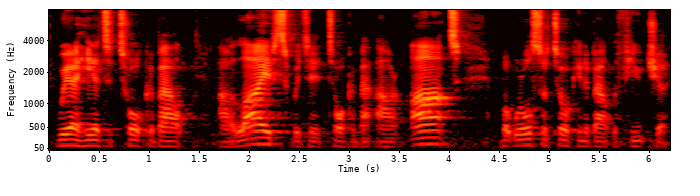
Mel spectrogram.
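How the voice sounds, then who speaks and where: A man in his fifties, from England, telling stories about his upbringing in an unhurried way and repeating words for emphasis, recorded in a theatre. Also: on the low side, fairly bright tone, a little hiss or hum. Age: 50s. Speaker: storyteller and writer. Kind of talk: reflective storytelling chat.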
